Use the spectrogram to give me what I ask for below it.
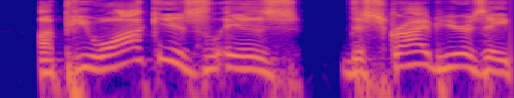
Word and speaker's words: Pewaukee: He's saying that I would have known that it's pronounced Pewaukee. Can you spell it? It's P. How is Pewaukee spelled?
